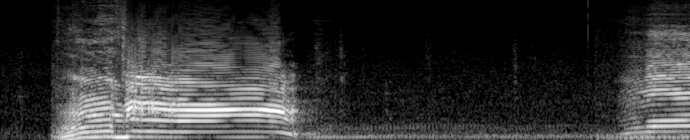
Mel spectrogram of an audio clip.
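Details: Loud, deep cow moo lasting over two seconds, starting with a rising groan and holding steady before cutting off; a low rumble follows, then a second moo begins near the end.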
